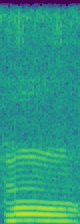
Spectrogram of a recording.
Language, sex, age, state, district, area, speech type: Odia, male, 18-30, Odisha, Nabarangpur, urban, spontaneous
